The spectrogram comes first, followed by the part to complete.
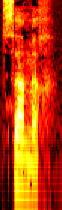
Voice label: "samech", hebrew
